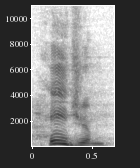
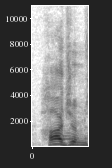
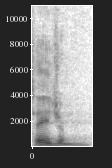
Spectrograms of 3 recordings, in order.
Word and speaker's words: Hajim: year and go out learning how to pronounce my name correctly it's haum hajim sounds much better but it's haum well so piggybacking off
